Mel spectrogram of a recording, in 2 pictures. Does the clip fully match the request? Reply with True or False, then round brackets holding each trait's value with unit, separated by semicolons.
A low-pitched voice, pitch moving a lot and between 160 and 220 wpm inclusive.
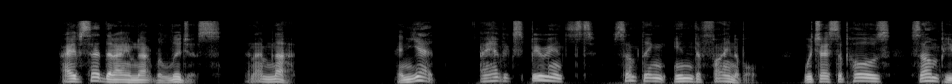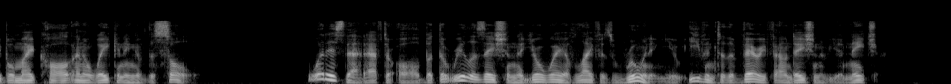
True (105 Hz; 7.2 semitones; 175 wpm)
